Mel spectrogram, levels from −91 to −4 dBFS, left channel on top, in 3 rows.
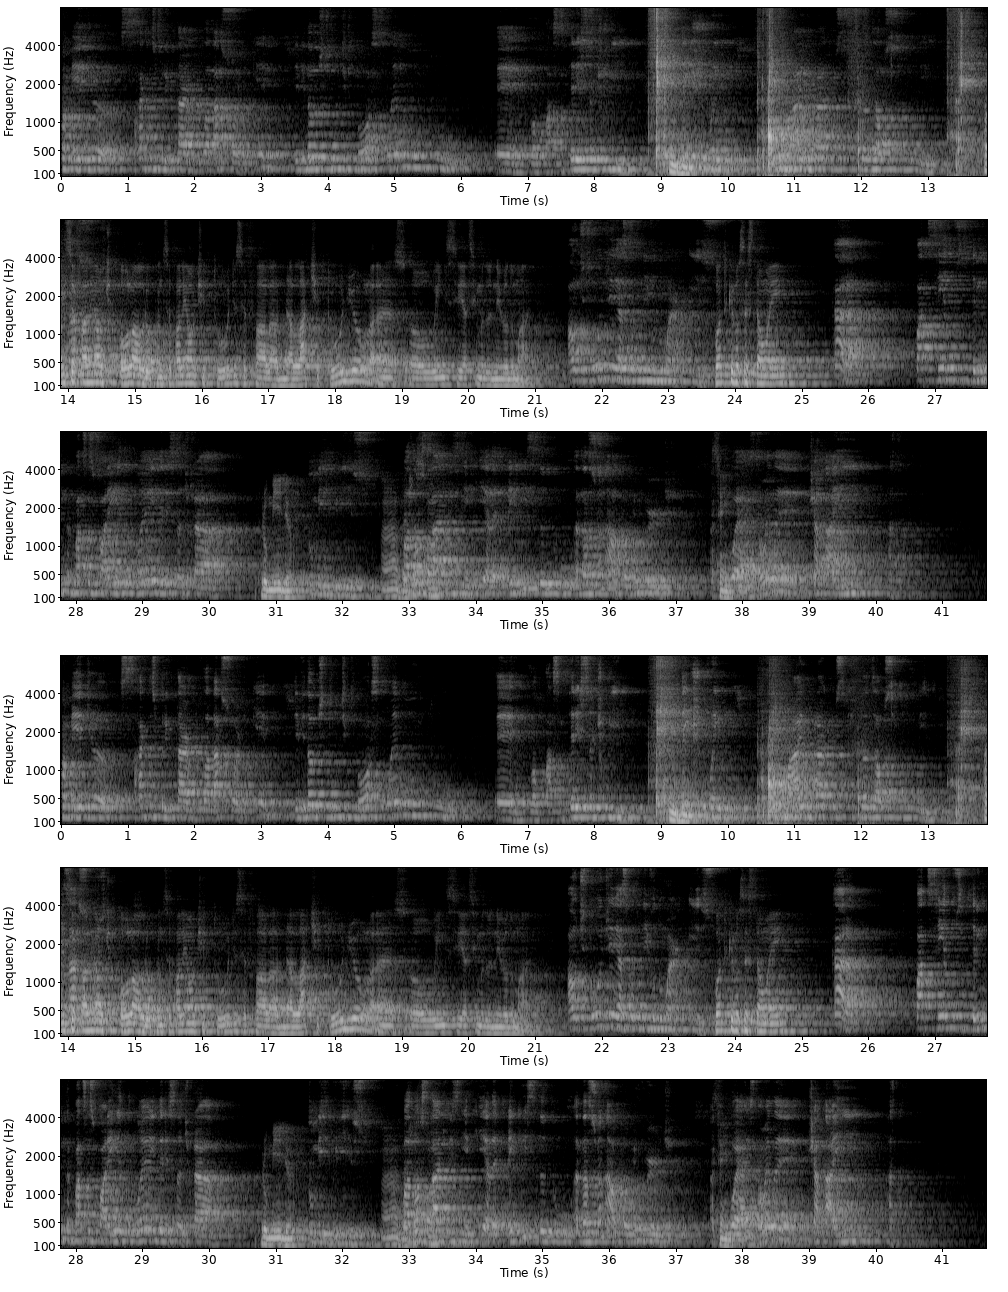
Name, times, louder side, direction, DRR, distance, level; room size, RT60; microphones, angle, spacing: voice 1, 0.0-3.1 3.5-5.9 6.5-8.5 8.9-13.1 13.5-14.5 21.5-23.7 25.5-25.8 26.7-30.1 31.5-32.3 32.8-36.9 37.5-39.7 40.2-40.3, equal, 40° right, 2 dB, 4.6 m, -42 dB
sound 1, 8.8-9.2 9.7-9.8 10.4-10.9 11.8-12.1 13.3-13.7, left 3 dB, 70° left, 3.0 m, -36 dB
voice 2, 9.1-9.5 13.8-21.0 23.7-24.7 30.8-31.3 32.6-33.0 33.2-33.4 37.5-37.8, left 1 dB, 15° left, 4 dB, 1.3 m, -36 dB
27.0 x 21.0 x 7.0 m, 2.7 s
head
